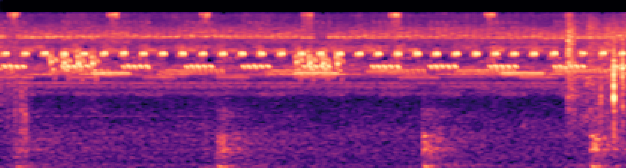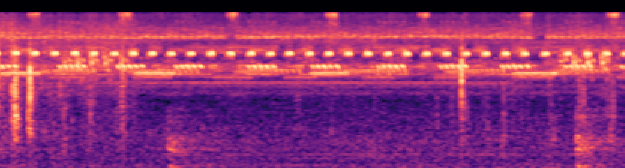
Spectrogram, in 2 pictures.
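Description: Crickets chirping in a steady, evenly pulsing rhythm, with a few soft knocks and rustles in between.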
